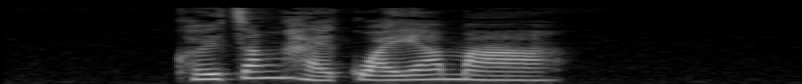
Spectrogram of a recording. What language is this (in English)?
Cantonese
